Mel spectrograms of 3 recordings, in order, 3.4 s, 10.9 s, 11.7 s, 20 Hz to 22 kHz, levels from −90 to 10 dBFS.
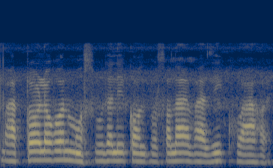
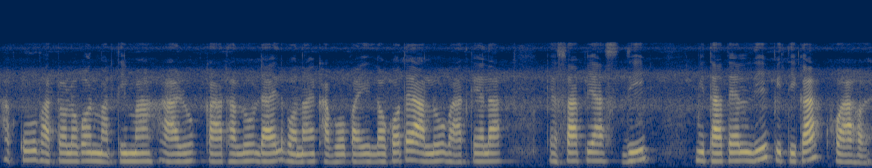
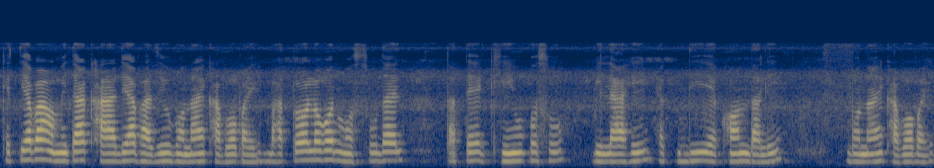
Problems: background sounds at intervals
